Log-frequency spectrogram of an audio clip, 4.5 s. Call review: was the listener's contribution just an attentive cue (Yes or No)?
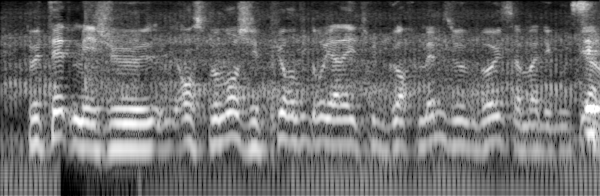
No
